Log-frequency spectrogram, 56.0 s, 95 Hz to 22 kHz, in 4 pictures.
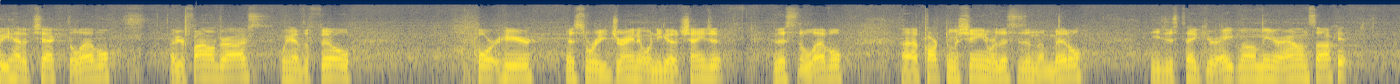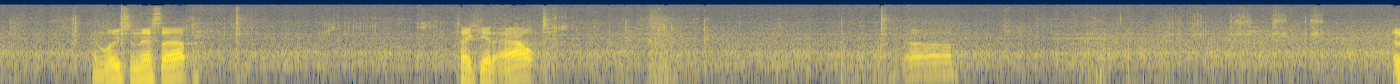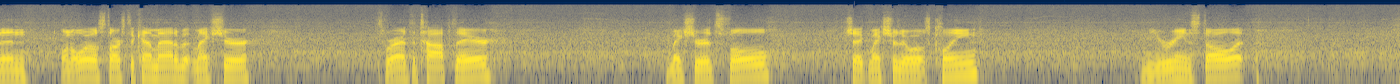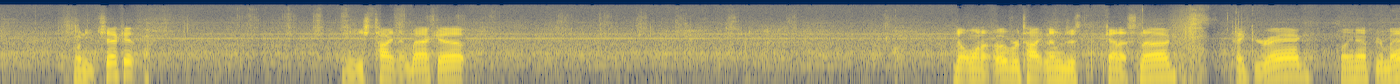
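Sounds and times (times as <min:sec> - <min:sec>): steady background hum: 0:00.0 - 0:56.0.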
